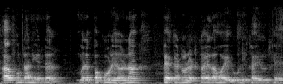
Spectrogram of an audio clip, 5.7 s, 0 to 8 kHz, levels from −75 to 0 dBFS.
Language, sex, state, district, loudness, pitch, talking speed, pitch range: Gujarati, male, Gujarat, Gandhinagar, -18 LUFS, 160 Hz, 135 wpm, 145-200 Hz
